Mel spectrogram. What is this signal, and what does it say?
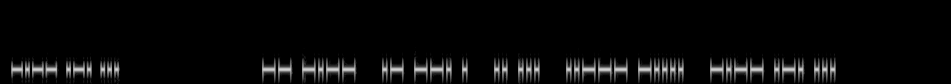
Morse code, heard as a keyed tone, about 40 wpm, 700 Hz. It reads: YRS MY AGE IS 26 YRS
